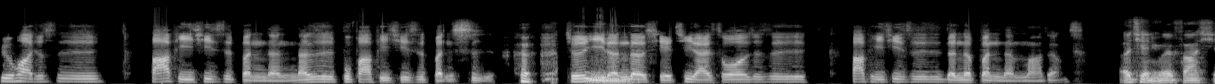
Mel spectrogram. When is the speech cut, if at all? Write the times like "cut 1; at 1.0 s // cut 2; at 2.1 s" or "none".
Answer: cut 1; at 5.5 s // cut 2; at 10.4 s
